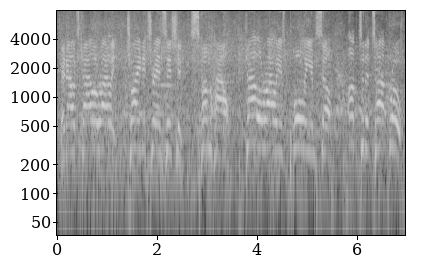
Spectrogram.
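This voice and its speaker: A man delivers excited wrestling play-by-play in a very high, strained-up pitch. He shouts dramatic calls in short bursts. Heavy arena noise surrounds his voice. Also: normal speed. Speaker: lead play-by-play wrestling commentator. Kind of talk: excited live wrestling commentary.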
